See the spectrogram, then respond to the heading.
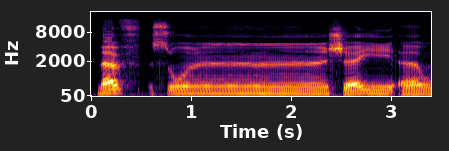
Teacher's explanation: Kemudian pada lafal fa, alirkan nafas karena dia sifatnya hamas, mengalir nafas · Di sini pada lafal sun syai'a ada tanwin bertemu dengan shin yaitu bacaan ikhfa. Maka cara membacanya disamarkan kepada huruf sya atau huruf shin. Kemudian syai ada bacaan lin lembut, syai bukan syai bukan pakai tapi dia syai'a dengan ya sempurna kasrah i, syai'a.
